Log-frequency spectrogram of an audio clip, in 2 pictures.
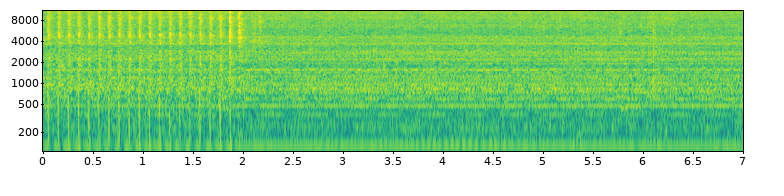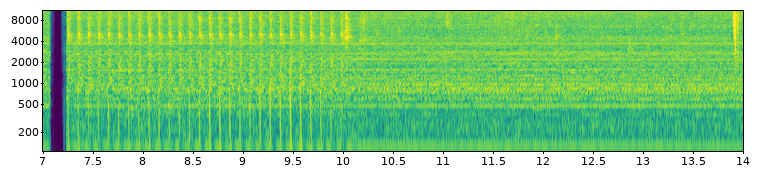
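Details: Rapid, fairly steady clicking of about 200 pulses a minute over a constant low hum: a Laser Genesis skin laser firing under the eyes of a female client wearing protective goggles, treating fine lines and wrinkles.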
